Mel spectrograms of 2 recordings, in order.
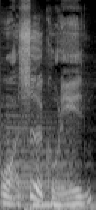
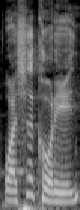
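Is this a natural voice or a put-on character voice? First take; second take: natural; put-on. First: It is said in his natural voice. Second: It is said in a put-on bat voice.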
